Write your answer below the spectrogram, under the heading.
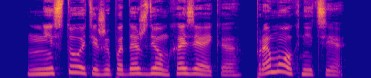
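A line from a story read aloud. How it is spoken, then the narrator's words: Booming declaration, coachman. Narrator (Russian): Зычным голосом заявил мой кучер и охранник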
